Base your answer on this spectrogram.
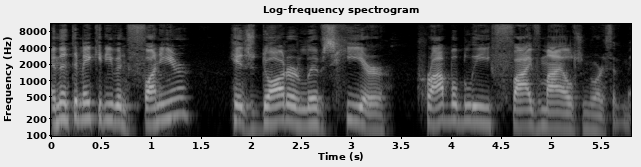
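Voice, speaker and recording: A high-pitched man with a New Jersey accent, at a moderate pace, with big swings in loudness. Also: ordinary pitch variation. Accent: East Coast, New Jersey. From northern New Jersey, Morristown. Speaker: podcast host. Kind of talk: casual chat.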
